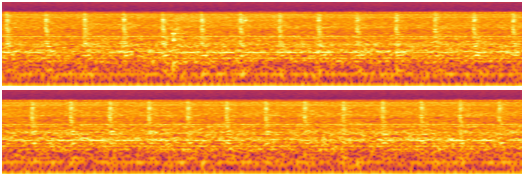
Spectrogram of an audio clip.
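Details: BBC Micro floppy drive after head cleaning, formatting the second side of the first drive; steady quick ticking about four clicks a second over a quiet motor hum, head stepping cleanly. Suspected fault likely just dirty heads.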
